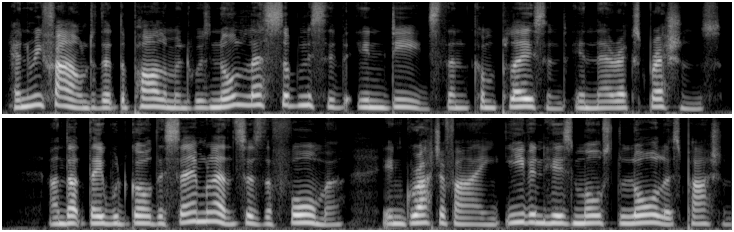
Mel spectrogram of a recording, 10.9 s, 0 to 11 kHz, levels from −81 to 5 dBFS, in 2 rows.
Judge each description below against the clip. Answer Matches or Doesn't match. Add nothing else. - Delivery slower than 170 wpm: Doesn't match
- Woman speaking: Matches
